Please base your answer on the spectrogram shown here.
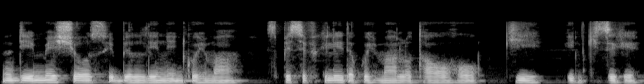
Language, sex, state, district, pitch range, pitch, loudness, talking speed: English, male, Nagaland, Kohima, 85-90 Hz, 90 Hz, -16 LUFS, 130 wpm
